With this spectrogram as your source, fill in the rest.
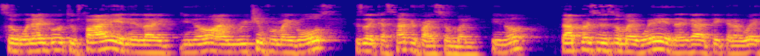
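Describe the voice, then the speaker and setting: A man with a Spanish accent, fairly high-pitched, with ordinary pitch variation and a fairly quick pace. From Mexico City, Mexico. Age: 30s. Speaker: MMA fighter. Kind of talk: interview. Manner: halting, many fillers.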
